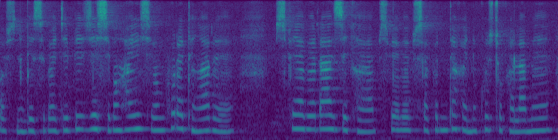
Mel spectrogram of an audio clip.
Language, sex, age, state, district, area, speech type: Bodo, other, 30-45, Assam, Kokrajhar, rural, spontaneous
